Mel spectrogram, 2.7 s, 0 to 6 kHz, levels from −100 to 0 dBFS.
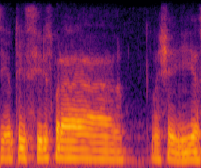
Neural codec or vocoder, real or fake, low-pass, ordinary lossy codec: none; real; 5.4 kHz; Opus, 24 kbps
